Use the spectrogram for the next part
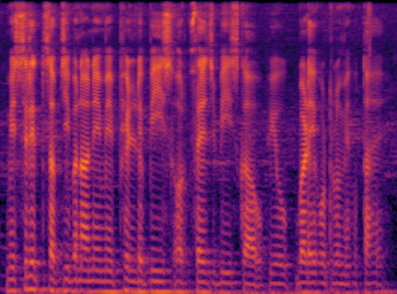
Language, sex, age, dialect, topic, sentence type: Hindi, male, 18-24, Awadhi Bundeli, agriculture, statement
